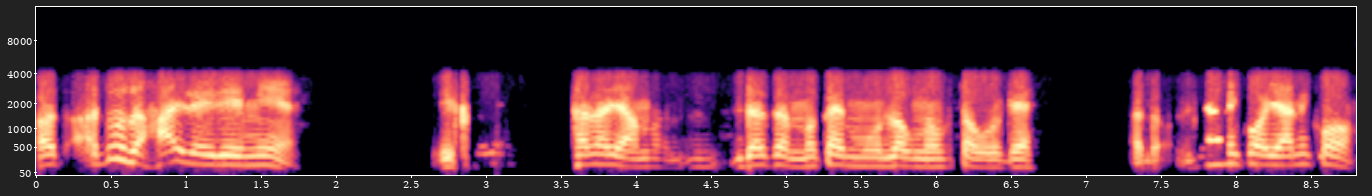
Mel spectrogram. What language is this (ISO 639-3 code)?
mni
